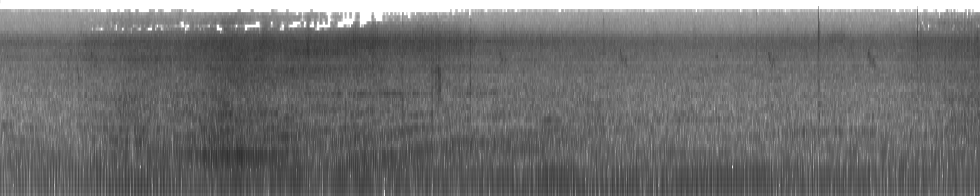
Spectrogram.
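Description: A motor vehicle's engine passing close by, growing loudest about three seconds in, followed by an engine running steadily.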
